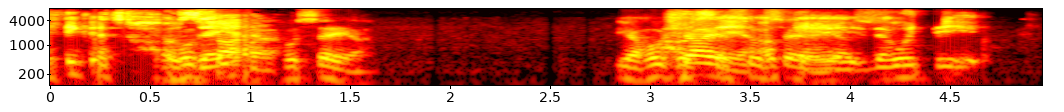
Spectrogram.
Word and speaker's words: Hosea: Yeah, Hosea. Okay, yes. That would be. How do you say it in English? Hosea or Hosea? I said Hosea. Some people say Hosea.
